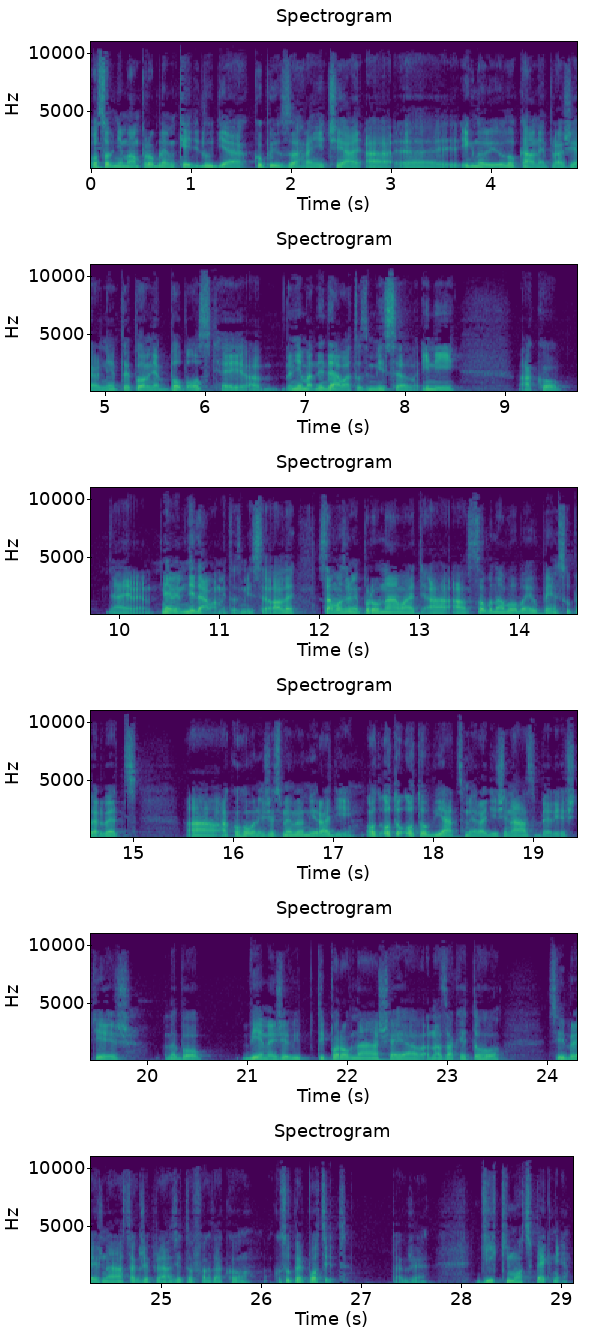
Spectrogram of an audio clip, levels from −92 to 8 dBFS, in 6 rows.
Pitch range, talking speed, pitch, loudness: 100-120 Hz, 185 wpm, 105 Hz, -31 LUFS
